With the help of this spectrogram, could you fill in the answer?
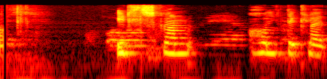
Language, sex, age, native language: Icelandic, female, 10, Icelandic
